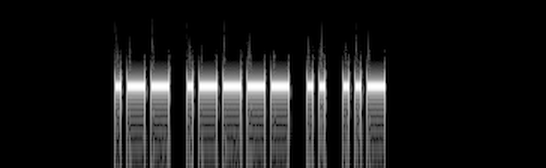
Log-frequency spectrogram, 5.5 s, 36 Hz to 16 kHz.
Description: Morse code, heard as a keyed tone, about 21 wpm, 700 Hz. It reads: W1IU
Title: Speed Racing - USA Call Signs 17wpm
